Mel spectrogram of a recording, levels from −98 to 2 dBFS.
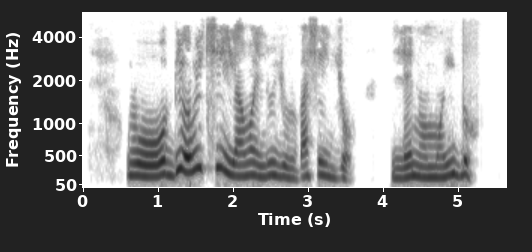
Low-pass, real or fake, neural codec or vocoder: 5.4 kHz; real; none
